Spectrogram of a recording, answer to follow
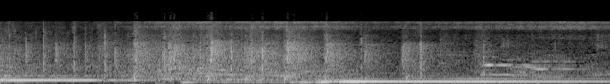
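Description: Church band music: long held low bass-keyboard notes under rapid, jingling percussion hits. It begins to fade near the end.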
